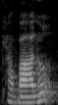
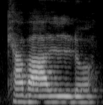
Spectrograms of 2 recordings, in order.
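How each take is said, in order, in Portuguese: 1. O L é curto e rápido. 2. O L é longo e sustentado. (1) "não é cavalo, cavalo parece espanhol" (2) "Tem essa pausa e esse L que segura"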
